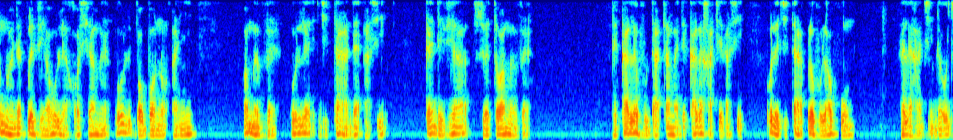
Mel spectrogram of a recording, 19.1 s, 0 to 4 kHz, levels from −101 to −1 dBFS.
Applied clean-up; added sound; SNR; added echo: none; none; none; none.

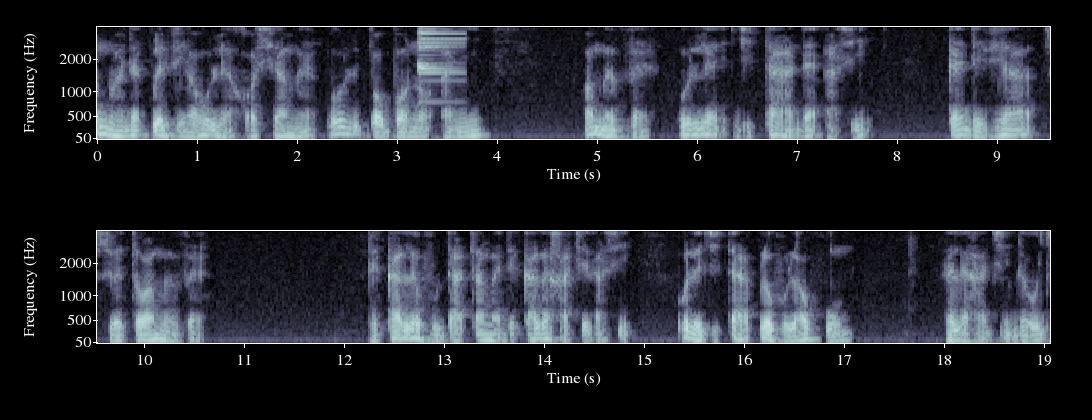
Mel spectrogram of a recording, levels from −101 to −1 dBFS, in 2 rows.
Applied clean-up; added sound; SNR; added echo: none; Gong; -1 dB; none.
